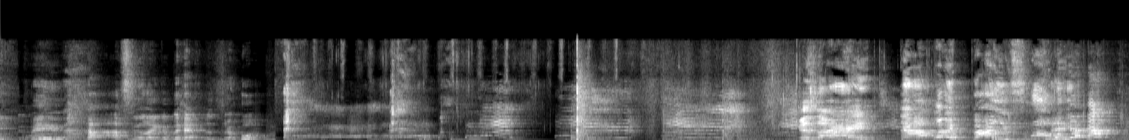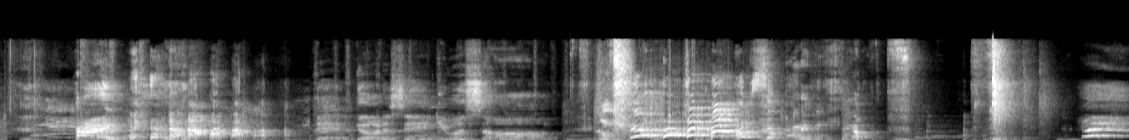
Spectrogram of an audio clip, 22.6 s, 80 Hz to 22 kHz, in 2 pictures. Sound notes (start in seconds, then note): 3.1 baby wailing; 10.7 woman laughs; 12.6 woman laughing; 17.0 laughs; 17.2 sneezing; 20.0 upbeat music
